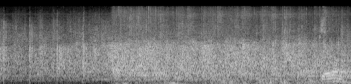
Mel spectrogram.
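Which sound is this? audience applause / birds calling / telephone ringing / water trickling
audience applause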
